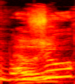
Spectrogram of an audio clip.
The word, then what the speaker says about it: bonjour: Et en fin de mot, on l'entend un peu. Bonjour. Ah oui. Alors on l'entend, c'est léger, c'est bonjour.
